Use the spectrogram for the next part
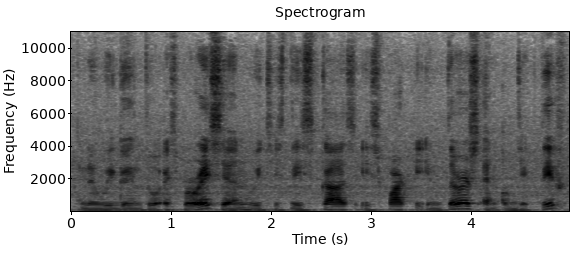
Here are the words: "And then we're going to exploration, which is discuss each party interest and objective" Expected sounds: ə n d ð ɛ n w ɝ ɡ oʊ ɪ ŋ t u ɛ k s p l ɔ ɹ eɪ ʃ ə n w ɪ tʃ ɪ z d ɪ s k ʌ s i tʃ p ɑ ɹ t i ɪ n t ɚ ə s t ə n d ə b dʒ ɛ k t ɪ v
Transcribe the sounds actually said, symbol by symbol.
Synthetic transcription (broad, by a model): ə n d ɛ n w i ɡ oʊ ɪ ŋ t u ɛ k s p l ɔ ɹ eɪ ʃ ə n w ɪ tʃ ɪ s d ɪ s k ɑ s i s p ɑ ɹ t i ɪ n t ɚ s ə n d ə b dʒ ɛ k t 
